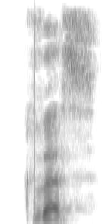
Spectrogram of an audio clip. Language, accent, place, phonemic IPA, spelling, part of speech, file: French, France, Lyon, /kvas/, kvas, noun, LL-Q150 (fra)-kvas.wav
- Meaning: kvass (traditional Slavic drink)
